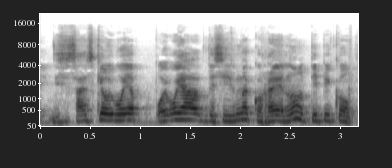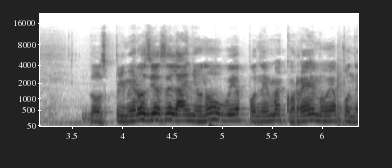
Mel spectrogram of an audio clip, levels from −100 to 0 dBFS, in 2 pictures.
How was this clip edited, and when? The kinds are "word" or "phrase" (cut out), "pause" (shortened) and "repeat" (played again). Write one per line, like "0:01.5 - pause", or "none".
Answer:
none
